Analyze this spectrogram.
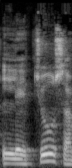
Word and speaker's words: lechuza: Y la última imagen muestra una lechuza. Muy bien. La palabra lechuza se escribe con L-E, que suena le, C-H-U, que suena chu, Z-A, que suena sa. Lechuza, lechuza.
